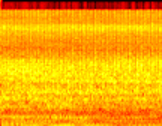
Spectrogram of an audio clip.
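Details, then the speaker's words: CNG/petrol car that misfired and jerked on CNG with blinking check-engine light, running on CNG after repairing four partly broken wires: steady, even idle with no misses or stumbles. "गाड़ी के अंदर कोई मन नहीं है होता होगा आपको दिखाई दे रहा सरी कोई म नहीं है देखिए गाड़ी स्टार्ट है"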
